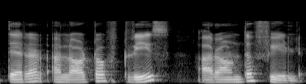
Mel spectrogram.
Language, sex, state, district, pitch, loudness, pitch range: English, male, Karnataka, Bangalore, 115 Hz, -16 LUFS, 110-140 Hz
